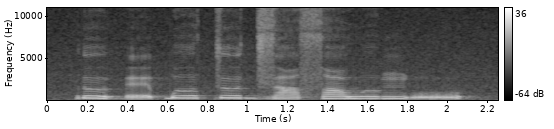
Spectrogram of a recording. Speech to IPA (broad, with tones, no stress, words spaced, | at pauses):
ɾɵ˥˩ ʔɛ̰˧ɓɤ˥tɵ˥ d͡za˩sˤe˥wɤ˥ŋo̰˥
